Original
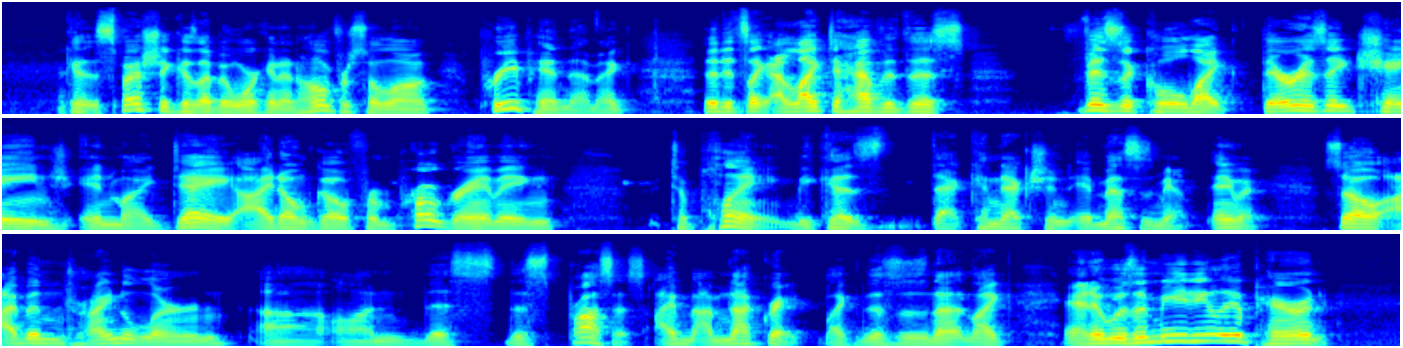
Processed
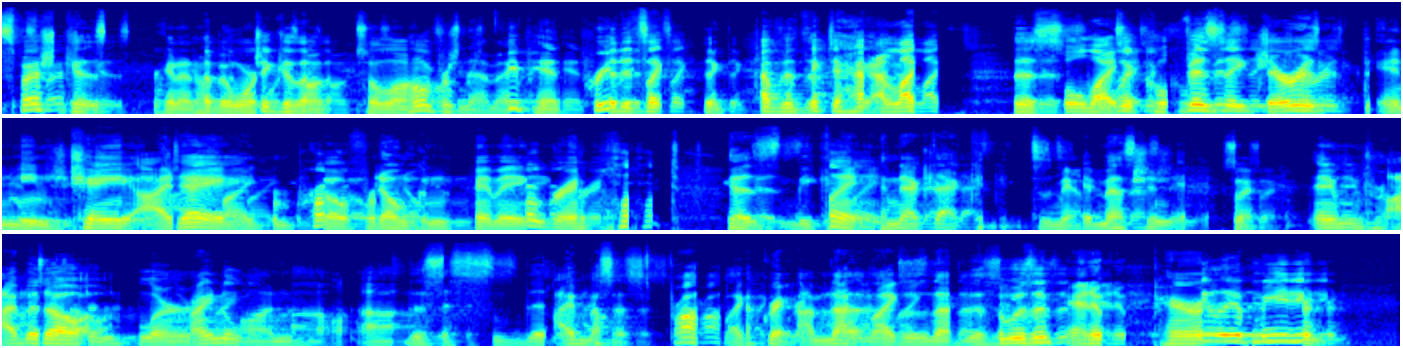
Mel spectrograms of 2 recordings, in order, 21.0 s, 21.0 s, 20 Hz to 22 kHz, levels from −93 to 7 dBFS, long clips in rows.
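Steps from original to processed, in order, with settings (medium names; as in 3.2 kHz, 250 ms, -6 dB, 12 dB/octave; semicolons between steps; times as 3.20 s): slices played last to first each 253 ms, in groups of 3; delay 119 ms -14.5 dB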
